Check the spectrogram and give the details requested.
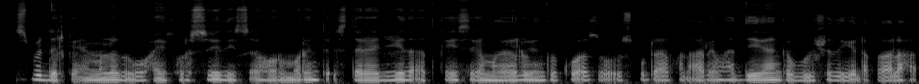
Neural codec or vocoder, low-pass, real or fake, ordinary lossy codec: none; none; real; none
